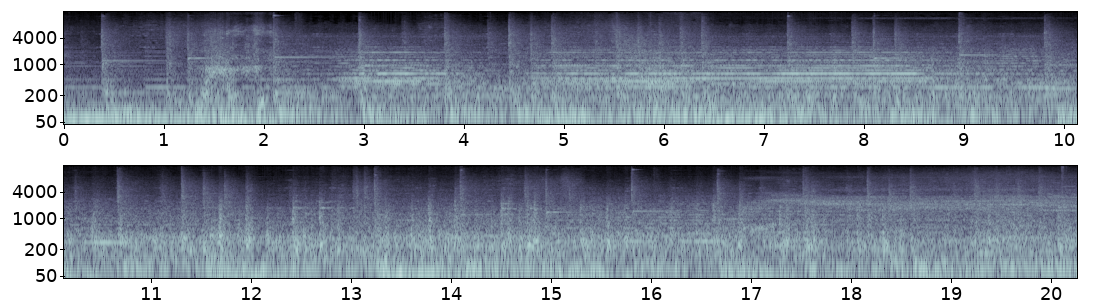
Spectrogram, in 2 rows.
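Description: A train, the 12:05 AM train, rumbles past, its horn blaring a long sustained chord for the first several seconds while steady metallic wheel clatter and clanks continue throughout.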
